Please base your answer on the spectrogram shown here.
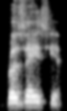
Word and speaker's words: rosacea: um rosacea rosacea just make sure everybody can pronounce that properly rosacea and we're going to talk about psoriasis and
